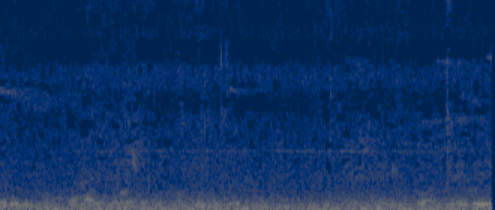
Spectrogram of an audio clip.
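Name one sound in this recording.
A group of men talk together at a distance outdoors.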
